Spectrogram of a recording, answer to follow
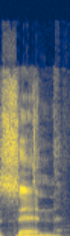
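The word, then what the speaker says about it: Seine: uh more specifically the multiple Olympians who have now been hospitalized after swimming in the Sen River, which now I pronounce correctly.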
